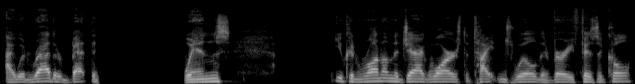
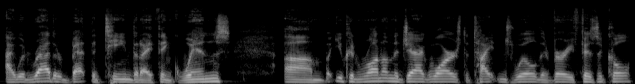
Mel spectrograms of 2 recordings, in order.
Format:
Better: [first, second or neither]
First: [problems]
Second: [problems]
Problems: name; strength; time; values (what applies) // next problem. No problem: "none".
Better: second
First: audio cutting out; at 1 s for 1 s and at 3 s for 0.5 s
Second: none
